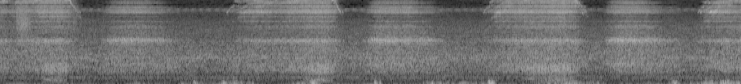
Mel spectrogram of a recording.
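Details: Snoring girl (ASMR recording): steady cycles of noisy breathing with low snorting snores on each breath, about four breaths; ordinary snoring.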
